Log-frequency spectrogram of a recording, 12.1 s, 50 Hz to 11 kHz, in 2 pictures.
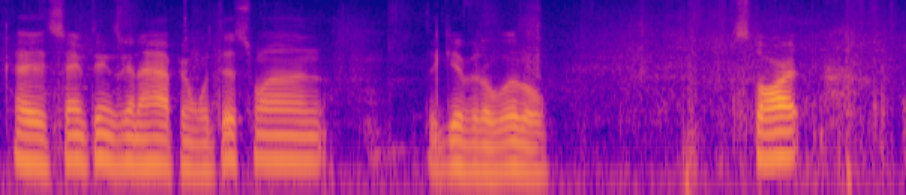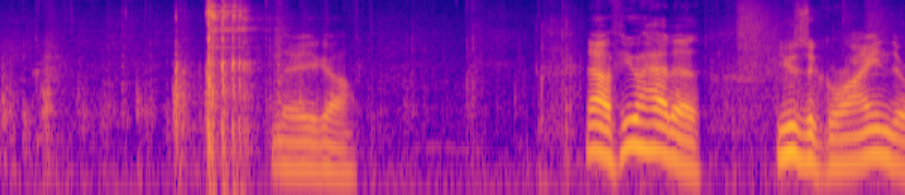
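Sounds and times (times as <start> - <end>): ringing metal clink: 7.4 - 7.8.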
